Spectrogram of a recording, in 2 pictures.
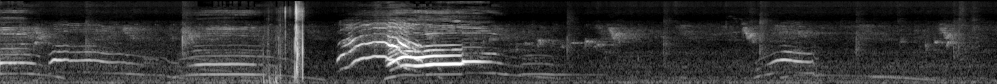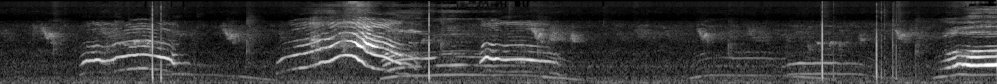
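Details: Two cats fighting for a long time: a sustained exchange of moaning yowls rising into strained, higher wailing bursts, with a few sharp clicks and knocks between calls.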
